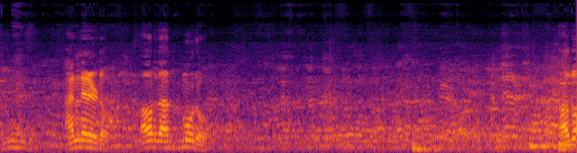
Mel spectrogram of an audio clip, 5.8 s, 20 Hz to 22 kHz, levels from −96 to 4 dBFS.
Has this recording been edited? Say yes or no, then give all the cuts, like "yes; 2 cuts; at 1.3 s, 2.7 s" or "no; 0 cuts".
no; 0 cuts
